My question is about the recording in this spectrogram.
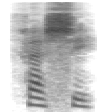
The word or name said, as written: fache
